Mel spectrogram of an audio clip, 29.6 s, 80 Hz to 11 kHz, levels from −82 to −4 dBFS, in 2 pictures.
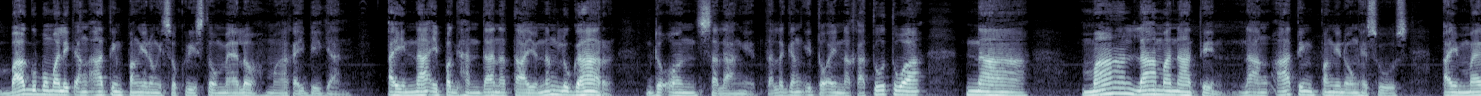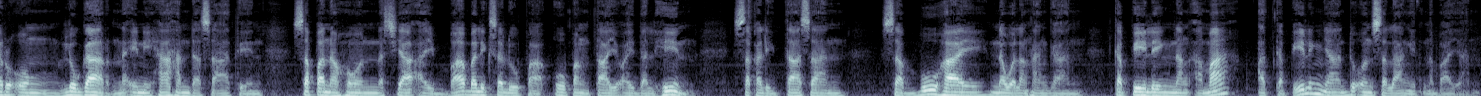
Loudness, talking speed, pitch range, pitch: -20 LUFS, 135 wpm, 95-115 Hz, 105 Hz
